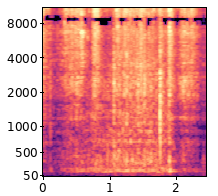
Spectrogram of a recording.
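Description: Plastic salad spinner being spun by hand with wet LEGO bricks inside: a steady whirring hum with quick clicking rattles over it, dipping briefly just after the start before picking up again.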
